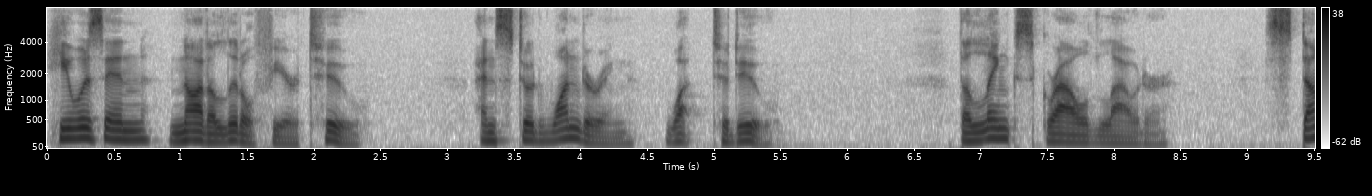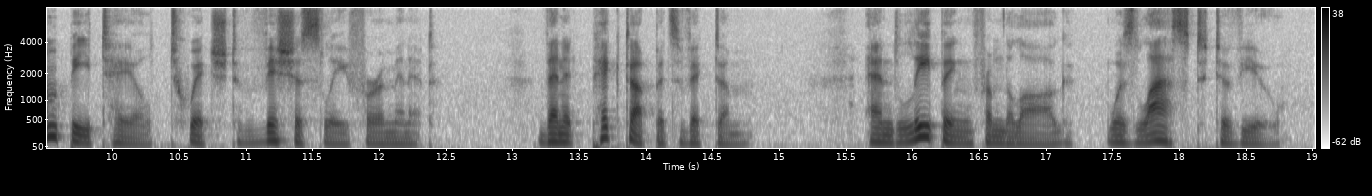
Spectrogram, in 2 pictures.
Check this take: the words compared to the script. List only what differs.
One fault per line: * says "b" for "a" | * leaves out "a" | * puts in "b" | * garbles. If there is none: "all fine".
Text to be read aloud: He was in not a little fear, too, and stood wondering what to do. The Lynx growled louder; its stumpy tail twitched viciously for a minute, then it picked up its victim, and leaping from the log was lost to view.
* leaves out "its"
* says "last" for "lost"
